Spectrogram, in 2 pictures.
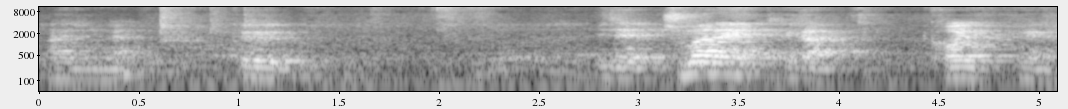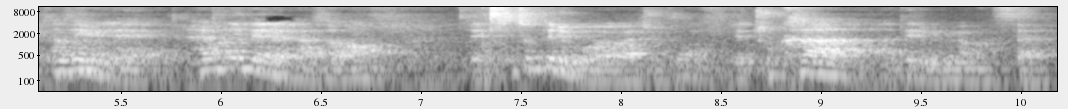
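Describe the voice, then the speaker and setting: Young male teacher, casual and chatty, animated delivery, distant mic, very echoey room. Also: fairly low pitch, moderate pace, background noise. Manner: chatty storytelling, lively, laughs often. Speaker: high school English teacher. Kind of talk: casual classroom lecture.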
